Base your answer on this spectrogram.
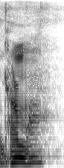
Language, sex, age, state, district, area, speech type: Assamese, male, 45-60, Assam, Goalpara, urban, spontaneous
